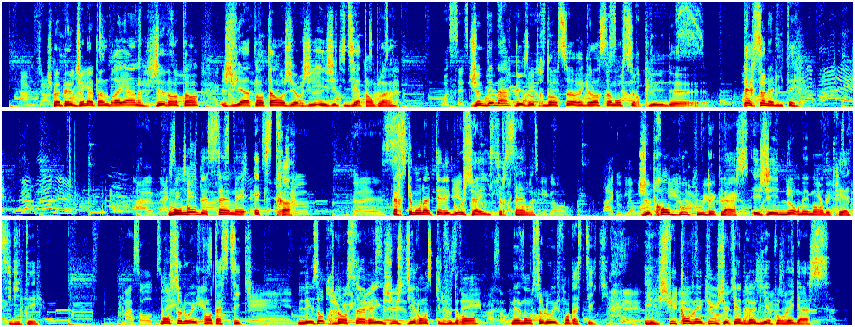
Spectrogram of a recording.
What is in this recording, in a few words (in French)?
Surimpression Vocale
